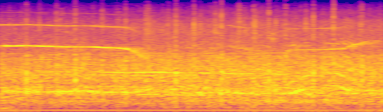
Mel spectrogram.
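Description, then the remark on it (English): A huge stadium crowd roars and cheers continuously as the Wrexham and York teams come out onto the pitch, a dense wall of sustained noise with applause and whistles rising through it, loud and enveloping from all sides. “Anyway, here come the teams. My watch just warned me that I'm in a loud environment. Well, listen to this.”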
